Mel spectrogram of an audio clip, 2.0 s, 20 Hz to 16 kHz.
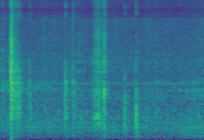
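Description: Small clicks and taps of hard plastic model-kit parts, the hull and a wheel section of a 1:72 Sherman, being handled and offered up to each other: one sharp click just at the start, then a few lighter clicks.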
